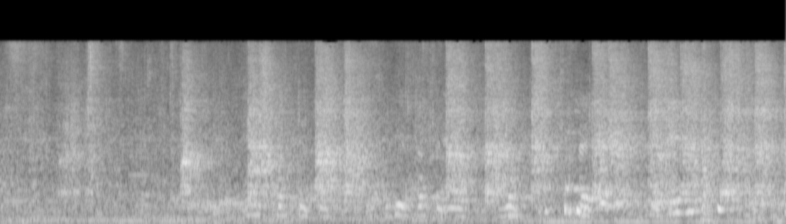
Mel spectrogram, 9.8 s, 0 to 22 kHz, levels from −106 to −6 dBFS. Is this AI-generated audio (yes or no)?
no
